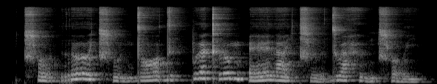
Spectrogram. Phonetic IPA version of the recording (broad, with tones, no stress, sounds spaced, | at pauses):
t͡ɕʰ oː˨˩ t̚ r ɤː˥˩ t͡ɕʰ u˩˦ n d ɔː˦˥ d ɯ˦˥ k̚ p ɯ˥˩ a̯ kʰ l o˥˩ m ʔ ɛː˦˥ l a˧ j t͡ɕʰ ɯː˩˦ d u˧ a̯ h ɯ˩˦ ŋ t͡ɕʰ oː˨˩ j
